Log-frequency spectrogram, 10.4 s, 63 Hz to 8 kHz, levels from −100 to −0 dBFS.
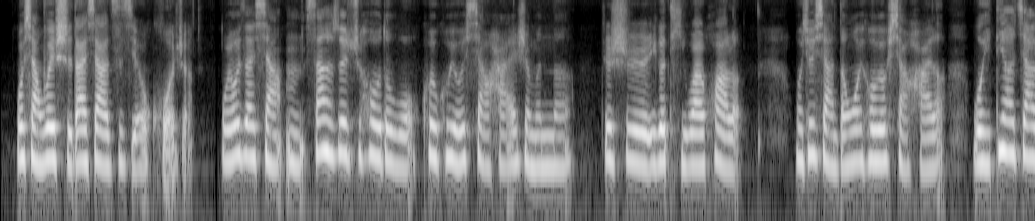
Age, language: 20-39, Chinese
